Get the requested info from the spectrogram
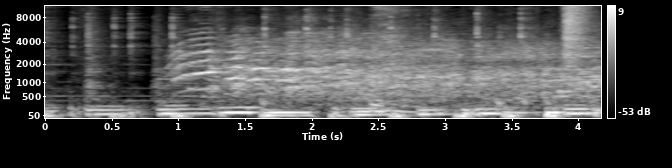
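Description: Studio house band playing a groove with a prominent bass line. About a second in, a shout rises over it, followed by audience noise.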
